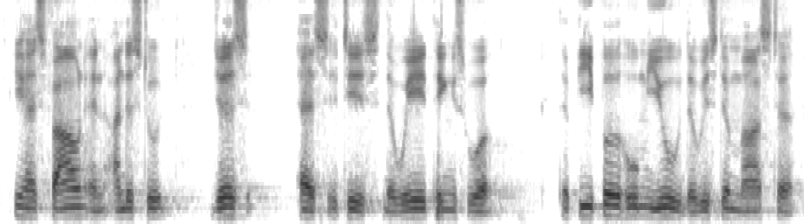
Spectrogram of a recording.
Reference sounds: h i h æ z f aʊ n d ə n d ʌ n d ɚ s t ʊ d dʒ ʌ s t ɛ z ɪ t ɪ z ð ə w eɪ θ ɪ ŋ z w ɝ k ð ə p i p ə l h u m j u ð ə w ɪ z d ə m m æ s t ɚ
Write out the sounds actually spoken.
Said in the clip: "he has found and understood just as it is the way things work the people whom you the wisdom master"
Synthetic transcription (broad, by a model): h i h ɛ s f aʊ n d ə n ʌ n d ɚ s t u d dʒ ʌ s t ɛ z ɪ t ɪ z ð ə w eɪ t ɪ ŋ s w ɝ k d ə p i p ə l h u m j u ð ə w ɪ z d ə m m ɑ s t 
